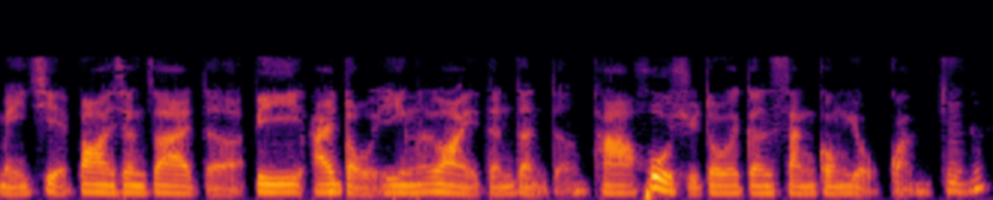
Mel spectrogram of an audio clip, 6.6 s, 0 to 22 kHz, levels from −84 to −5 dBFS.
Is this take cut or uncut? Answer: cut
